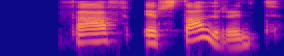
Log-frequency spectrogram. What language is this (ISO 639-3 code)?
isl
